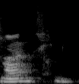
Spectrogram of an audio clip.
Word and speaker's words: HANS: Hans.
